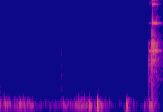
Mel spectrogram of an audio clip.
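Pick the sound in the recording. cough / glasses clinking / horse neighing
glasses clinking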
